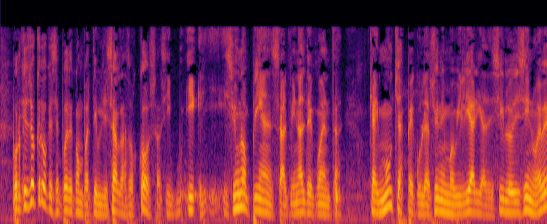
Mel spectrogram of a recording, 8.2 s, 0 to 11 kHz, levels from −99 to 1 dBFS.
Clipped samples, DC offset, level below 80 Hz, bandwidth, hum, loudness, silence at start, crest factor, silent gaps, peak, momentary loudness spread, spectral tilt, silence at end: under 0.1%; under 0.1%; -42 dBFS; 8 kHz; none; -22 LUFS; 0 s; 20 dB; none; 0 dBFS; 7 LU; -6.5 dB/octave; 0 s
